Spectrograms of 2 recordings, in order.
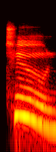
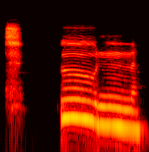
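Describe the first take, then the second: First: Said in the usual way. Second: "T-oo-n" softly split into t, oo, n; tapped-out sounds. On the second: Shown as a demonstration. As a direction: stretch "T-oo-n" into its separate sounds. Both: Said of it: "Tap it out".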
